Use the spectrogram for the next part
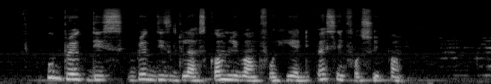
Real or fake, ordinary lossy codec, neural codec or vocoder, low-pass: fake; MP3, 96 kbps; vocoder, 48 kHz, 128 mel bands, Vocos; 14.4 kHz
